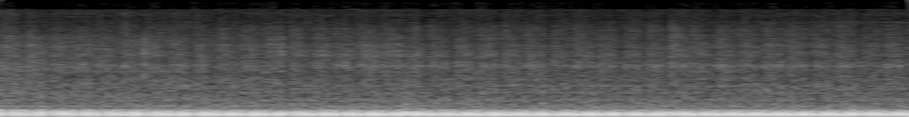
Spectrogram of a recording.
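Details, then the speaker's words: VW Cabrio with suspected head gasket or Seafoam smoke and an oil issue, just restarted and idling on its own: low shaky idle with light clacking near three times a second; something rattling, cause unclear. "Engine's a bit shaky. I hear some clacking around. That's probably not great."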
